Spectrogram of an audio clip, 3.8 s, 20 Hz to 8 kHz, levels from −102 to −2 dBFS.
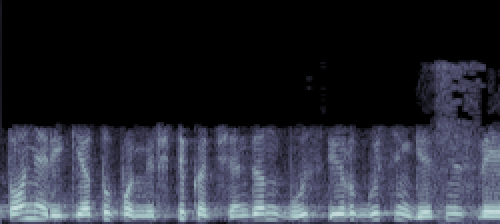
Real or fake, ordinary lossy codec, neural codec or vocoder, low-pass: real; MP3, 24 kbps; none; 7.2 kHz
